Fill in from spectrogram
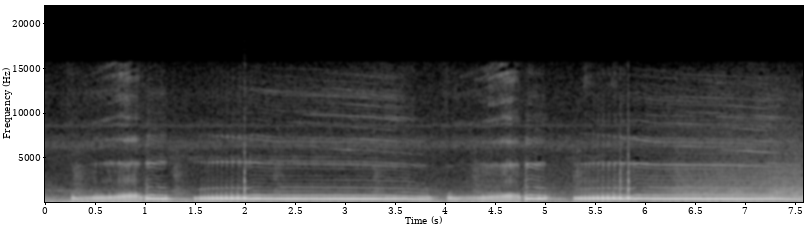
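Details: Pelung-style ringneck dove song used as a lure to make other doves call: two phrases, each a rough rattling trill leading into a long, even, low-pitched coo of about two seconds that sags at the close.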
